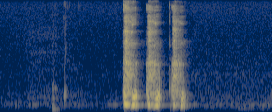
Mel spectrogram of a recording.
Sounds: Cough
